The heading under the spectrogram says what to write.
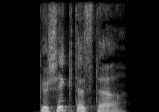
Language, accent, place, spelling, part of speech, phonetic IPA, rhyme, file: German, Germany, Berlin, geschicktester, adjective, [ɡəˈʃɪktəstɐ], -ɪktəstɐ, De-geschicktester.ogg
- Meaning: inflection of geschickt: 1. strong/mixed nominative masculine singular superlative degree 2. strong genitive/dative feminine singular superlative degree 3. strong genitive plural superlative degree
